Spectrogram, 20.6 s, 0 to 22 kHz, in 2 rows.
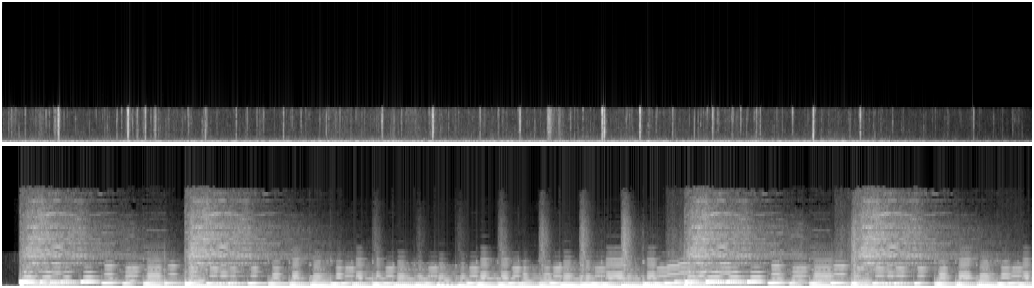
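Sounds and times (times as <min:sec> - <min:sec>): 
fire burning on a stove: 0:00.0 - 0:20.5
tonal musical sound: 0:10.5 - 0:20.5.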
